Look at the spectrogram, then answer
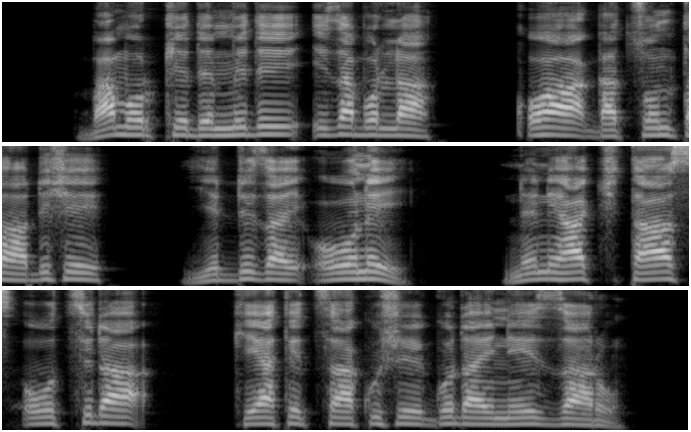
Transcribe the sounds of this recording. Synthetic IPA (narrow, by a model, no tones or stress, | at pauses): bɐmɔɾkːɛd̪ɛmːɪd̪ɪɪzɐbɔlːɐ | kʼɔhaɡɐt͡sːɔnt̪ːad̪ɪʃɛ | jɛd̪ːɪzɐjʔo̞ːne̞ː | nɛnɪhɐt͡ʃːt̪aːso̞ːt͡sːɪd̪ɐ | kɛjɐt̪ɛt͡sːaːkʊʃɛɡɔd̪ɐjne̞ːzːaːɾɔ̰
